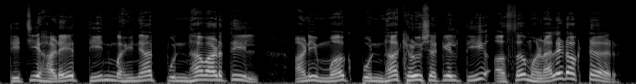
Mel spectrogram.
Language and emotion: Marathi, happy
